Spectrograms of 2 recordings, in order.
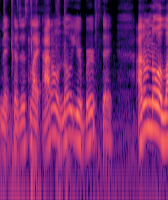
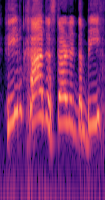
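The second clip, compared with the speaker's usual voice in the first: ordinary delivery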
